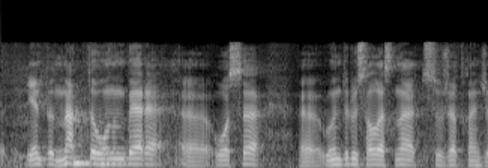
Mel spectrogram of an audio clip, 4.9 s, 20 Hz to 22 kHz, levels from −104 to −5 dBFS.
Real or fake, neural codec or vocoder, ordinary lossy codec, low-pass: fake; codec, 16 kHz, 16 kbps, FunCodec, trained on Chinese and English, 50 frames a second; none; none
